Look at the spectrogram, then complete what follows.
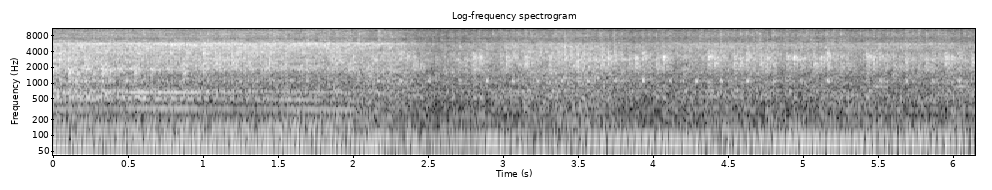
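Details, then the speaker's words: Pel Job LS2000 excavator with a Rexroth A10VO28 variable pump, after swapping in a different regulator: when throttled, the diesel drone drops in pitch and turns rough after two seconds, as bad as before. Labouring under hydraulic load, with a faulty pump plunger suspected. "Well, the different regulator unit doesn't seem to fix the issue, so we still have the issue badly enough. If I throttle it up, it's just as bad as it was, so that's not good."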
